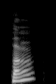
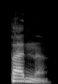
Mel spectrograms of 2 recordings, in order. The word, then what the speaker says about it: pain: Quand je veux dire pain, on me corrige et on me dit que j'ai prononcé comme pane.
